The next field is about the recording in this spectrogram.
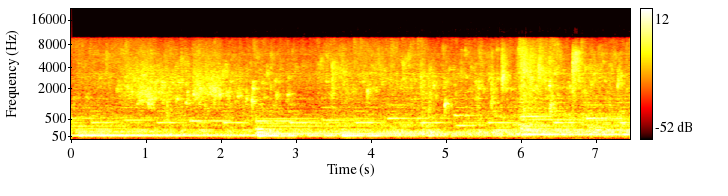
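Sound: running shower water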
